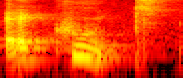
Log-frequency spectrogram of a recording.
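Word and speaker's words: écoutent: Now, with the pronunciation here, the ENT, you don't actually pronounce. So it's il or elle écoute. You don't pronounce that ENT.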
